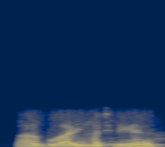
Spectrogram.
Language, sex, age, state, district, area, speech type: Urdu, male, 30-45, Bihar, Khagaria, rural, conversation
